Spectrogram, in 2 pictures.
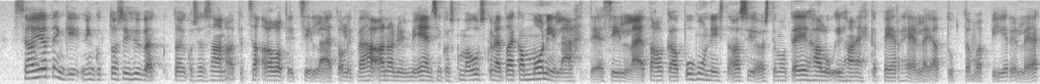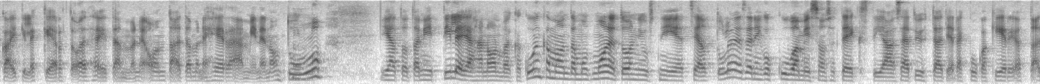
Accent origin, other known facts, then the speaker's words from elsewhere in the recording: Turku area, Southwest Finland, Finland; tämä on koti, kun Kaarina tuli vastaan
